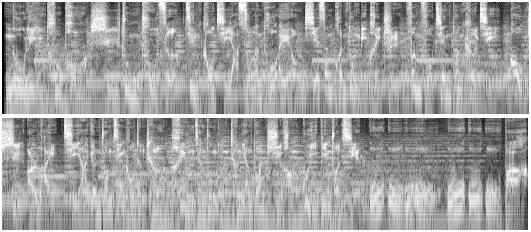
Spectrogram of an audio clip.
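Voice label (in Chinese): 男 广告 进口汽车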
